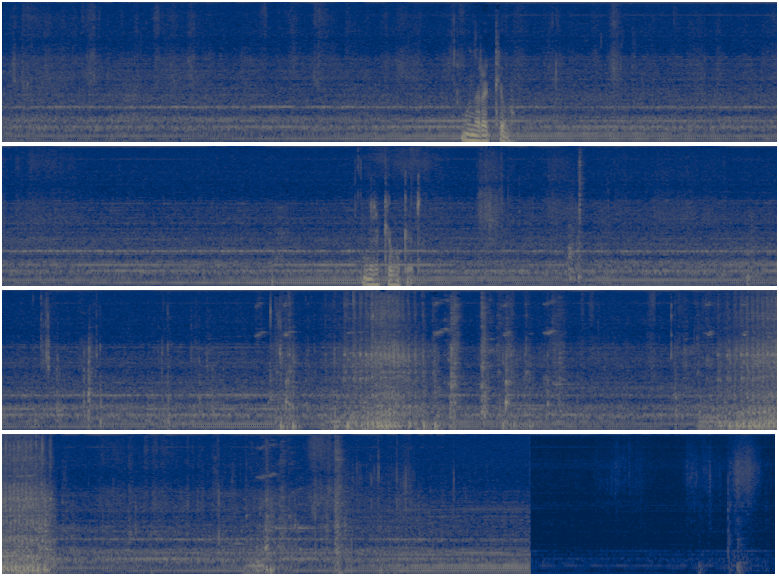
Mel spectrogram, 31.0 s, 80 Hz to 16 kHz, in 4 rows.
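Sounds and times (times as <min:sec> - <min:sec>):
sewing machine motor humming: 0:17.2 - 0:21.5, 0:22.1 - 0:23.9, 0:25.2 - 0:27.7
rapid needle stitching: 0:18.2 - 0:20.1, 0:22.4 - 0:23.8.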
